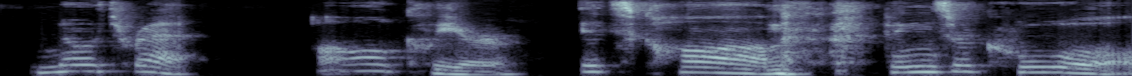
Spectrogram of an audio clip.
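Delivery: unhurried, soft, quiet, reassuring calm voice. Demonstrating a voice that signals no threat, slower, quieter calming voice. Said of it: "I'm talking slower. I'm talking quieter".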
